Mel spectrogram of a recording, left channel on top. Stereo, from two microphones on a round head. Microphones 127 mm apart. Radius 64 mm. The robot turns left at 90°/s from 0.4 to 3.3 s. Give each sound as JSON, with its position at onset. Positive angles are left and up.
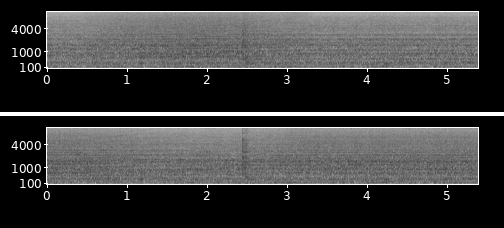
{"t": 0.0, "sound": "running water", "azimuth_deg": -140, "distance_m": 0.7}
{"t": 2.4, "sound": "a drawer", "side_deg": -70, "distance_m": 1.6}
